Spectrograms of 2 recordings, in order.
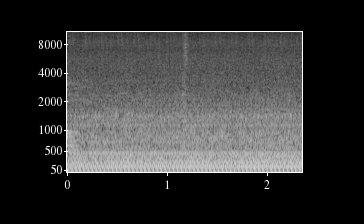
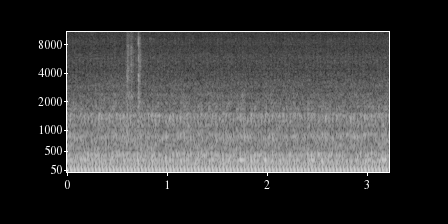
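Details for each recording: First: Rebuilt diesel truck just started after 8–9 weeks of work: deep even chug at idle, steady low pulse, no knocks or misses, quite grunty; normal idle. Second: Rebuilt diesel truck after 8–9 weeks of work; first attempt failed: even starter churn about four beats a second, then catches and runs loud; extended cranking, slow start.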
